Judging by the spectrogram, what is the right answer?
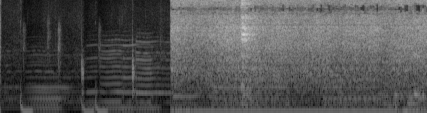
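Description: Beef for Cambodian lok lak (shaking beef) in a hot pan: a few soft clinks and scrapes, then a sudden loud, steady sizzle and hiss as the meat is stirred while it fries, close up.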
